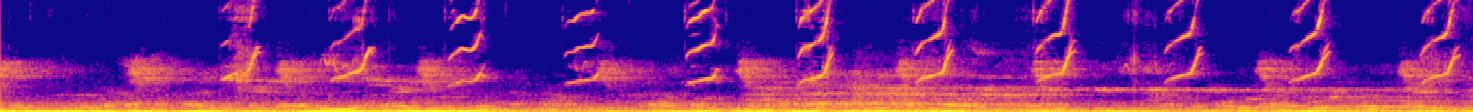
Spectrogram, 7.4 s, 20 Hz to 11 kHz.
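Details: Nestling Streak-eared Bulbuls aged five days, Ubon Ratchathani, Thailand, 7 April 2023: a regular run of about a dozen shrill, hooked chirps, roughly three every two seconds, over a continuous low electrical-sounding hum.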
